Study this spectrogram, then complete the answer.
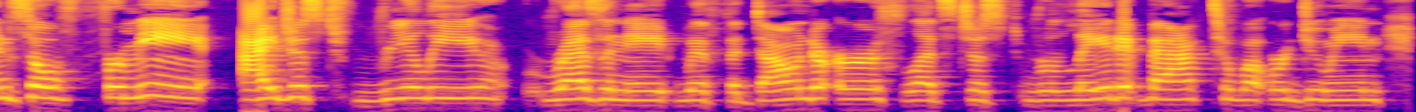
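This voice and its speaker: A woman with a plain, everyday voice and a fairly high pitch talks at a fairly slow pace with fairly even intonation on a very clean recording with a silent background. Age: 40s. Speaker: spouse of recovering addict. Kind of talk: interview testimony.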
